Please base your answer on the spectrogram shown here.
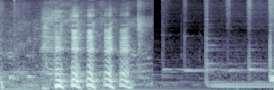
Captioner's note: laughing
